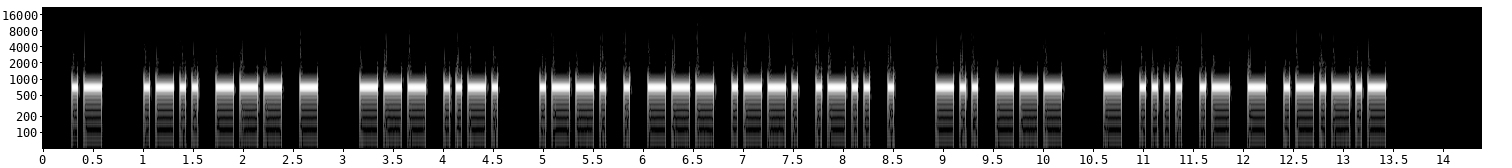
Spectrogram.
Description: Morse code, heard as a keyed tone, about 21 wpm, 700 Hz. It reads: A LOT OF PEOPLE DO THAT.
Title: Sentences with 5-Word Phrases - 20wpm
